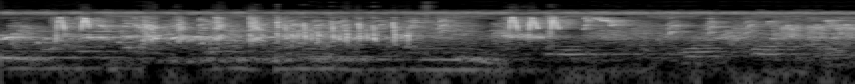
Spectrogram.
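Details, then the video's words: Brief burst of loud clamorous reed warbler song from a full-repertoire tutor recording. A harsh, continuous chatter of fast notes pauses briefly, then resumes in a short grating phrase. "KICAU BURUNG KERAK BASI GACOR ISIAN FULL MATERI"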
